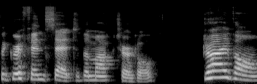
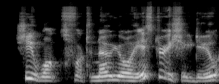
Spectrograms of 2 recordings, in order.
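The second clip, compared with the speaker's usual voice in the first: loose, made-up British character voice; 2 semitones lower than usual. Doing a voice of someone trying for a British accent: put-on British accent. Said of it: "So I'm just doing a voice".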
